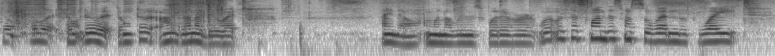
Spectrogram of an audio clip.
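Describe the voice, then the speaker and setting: A woman's voice: medium pitch, moderate pace, a little mellow. Rambling, playful woman crafter with noisy backdrop. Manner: rambling, self-talking, playful self-scolding. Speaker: craft video host. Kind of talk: casual crafting chat while working. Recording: noisy, with clicks and crinkling paper.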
